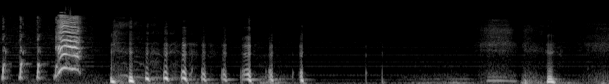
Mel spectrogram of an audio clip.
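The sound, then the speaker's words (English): A chicken sound effect: chickens cluck in a quick run of sharp bursts, followed by a short pause and then a few more scattered clucks. No one talks. “Hide your chickens.”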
